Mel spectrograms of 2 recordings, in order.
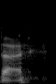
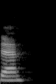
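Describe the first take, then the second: First: The name is said with a Dutch vowel. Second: The name is said with an American vowel. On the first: The speaker calls it right. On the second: The speaker calls it wrong.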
